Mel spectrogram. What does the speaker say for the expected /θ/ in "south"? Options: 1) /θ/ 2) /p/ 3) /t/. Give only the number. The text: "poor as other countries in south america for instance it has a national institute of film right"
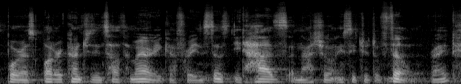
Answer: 1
